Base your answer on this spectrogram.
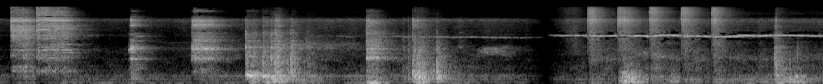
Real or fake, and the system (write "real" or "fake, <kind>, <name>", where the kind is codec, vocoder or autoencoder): real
